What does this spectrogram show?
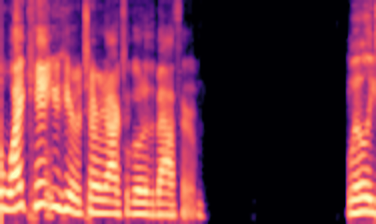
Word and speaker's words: pterodactyl: Why can't you hear a pterodactyl go to the bathroom? Because the P is silent, says Lily.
